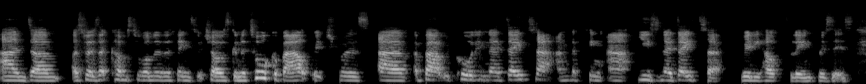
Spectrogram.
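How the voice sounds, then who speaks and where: A woman with a British accent talks very fast with hardly any pauses. Her pitch is medium, with ordinary variation. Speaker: history teacher. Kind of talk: webinar talk.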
